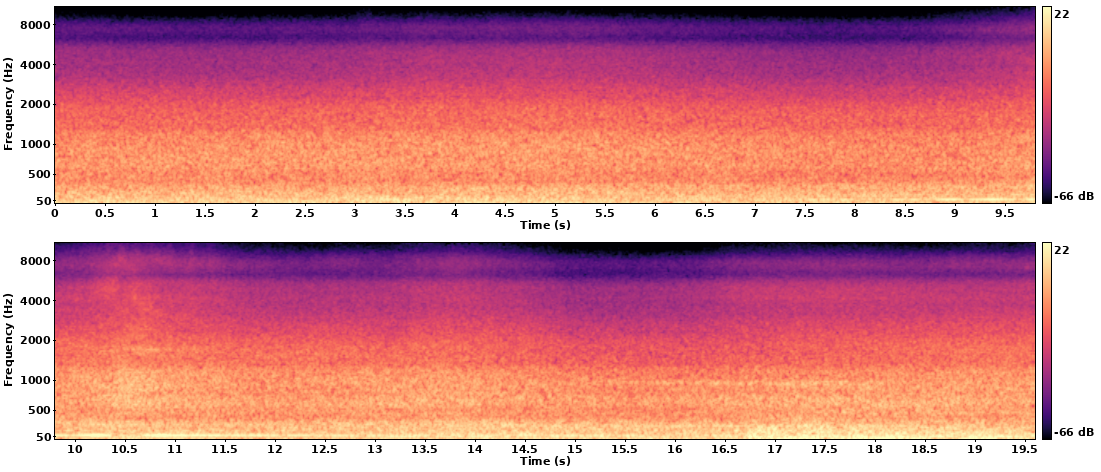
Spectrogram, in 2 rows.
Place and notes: & Dean Keaton, Austin, TX, USA - Storm Drain Under Interstate
Recorded with a pair of DPA 4060s and a Marantz PMD661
